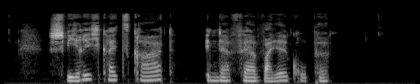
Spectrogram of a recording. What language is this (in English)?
German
